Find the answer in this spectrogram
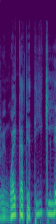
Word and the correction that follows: Waititi: Eh, Tetiti, taika, taika, Waititi. Taika Waititi, que es el de What.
